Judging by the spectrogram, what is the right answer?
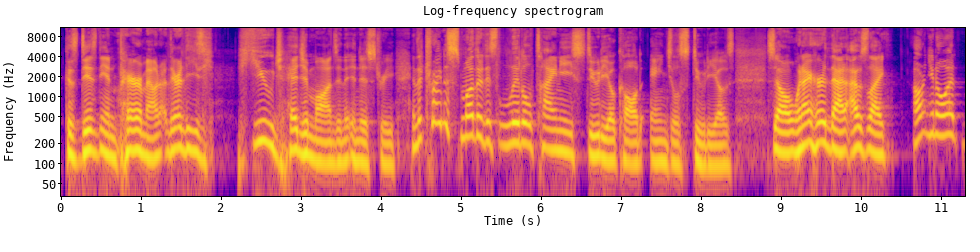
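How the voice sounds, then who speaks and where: A man hosting a casual solo podcast, talking in a chatty, animated way, his voice raspy from a cold. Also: fairly high pitch, moderate pace, no room sound, studio quality. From Taiwan. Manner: chatty, animated, emphatic asides. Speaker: podcast host.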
